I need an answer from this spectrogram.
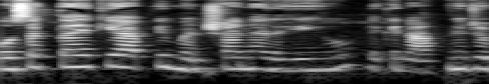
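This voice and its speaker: Her voice is fairly high and somewhat breathy. The woman keeps a moderate pace. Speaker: astrologer. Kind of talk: monthly horoscope reading to camera. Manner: conversational, mixing English phrases.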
